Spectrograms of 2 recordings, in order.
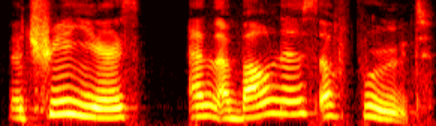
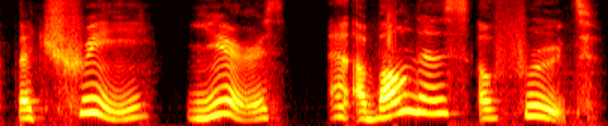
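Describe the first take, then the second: First: Said in the usual way. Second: Slow first reading of the example; slow model reading. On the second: Shown as a demonstration. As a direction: read it slowly so learners follow. (慢速朗读例句)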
